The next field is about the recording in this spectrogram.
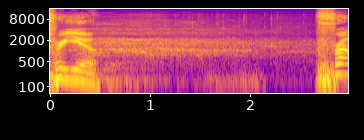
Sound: audience cheering

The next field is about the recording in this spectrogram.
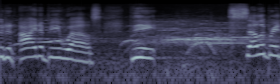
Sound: crowd cheering

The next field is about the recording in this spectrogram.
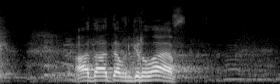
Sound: laughter

